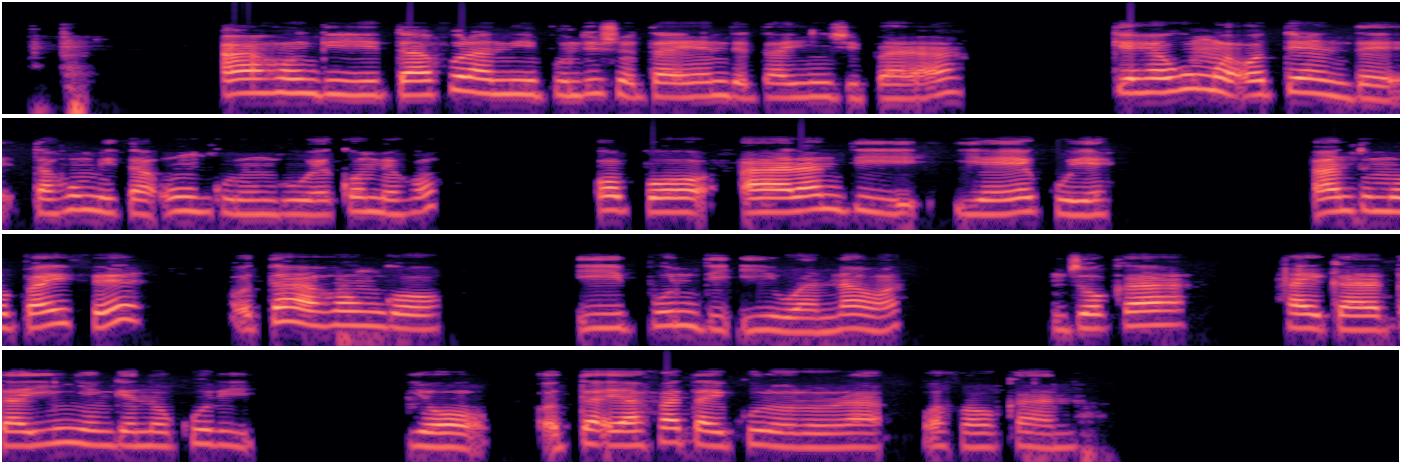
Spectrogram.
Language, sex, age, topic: Oshiwambo, female, 18-24, finance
